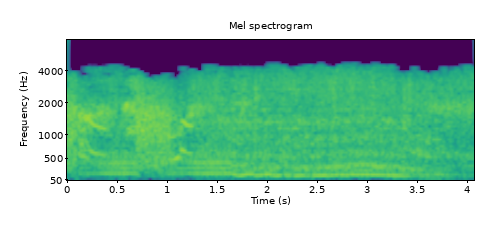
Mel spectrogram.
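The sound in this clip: Loud engine roar of a car driving fast across lawns and fields, a dense, steady drone with strong low harmonics that holds throughout and eases slightly toward the end.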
